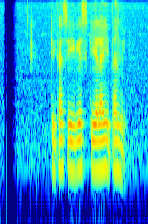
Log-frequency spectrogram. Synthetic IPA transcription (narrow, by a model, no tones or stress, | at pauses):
ʈikasiːɾiəskielaɦit̪anːḭ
